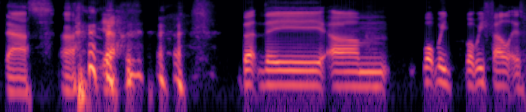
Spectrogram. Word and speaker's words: DAS: So it's DAS.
